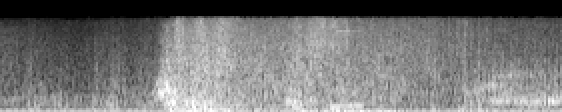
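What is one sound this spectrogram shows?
Metal weapons clash in a fight.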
